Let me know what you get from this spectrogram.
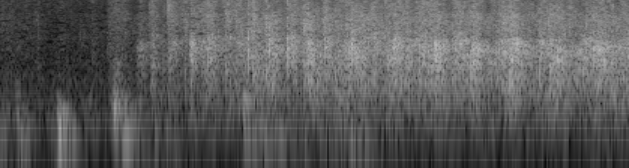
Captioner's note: applause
